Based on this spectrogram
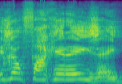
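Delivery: mock very loud, shrill, drawn-out angry rant. Retelling a reply to someone saying it's easy money: imitating an angry rant. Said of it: "he did a rant".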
